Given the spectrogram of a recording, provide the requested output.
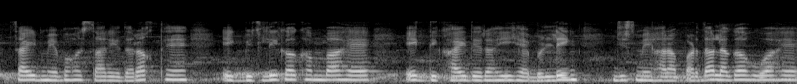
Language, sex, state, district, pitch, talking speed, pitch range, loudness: Hindi, female, Rajasthan, Churu, 205 Hz, 175 wpm, 190-210 Hz, -16 LUFS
